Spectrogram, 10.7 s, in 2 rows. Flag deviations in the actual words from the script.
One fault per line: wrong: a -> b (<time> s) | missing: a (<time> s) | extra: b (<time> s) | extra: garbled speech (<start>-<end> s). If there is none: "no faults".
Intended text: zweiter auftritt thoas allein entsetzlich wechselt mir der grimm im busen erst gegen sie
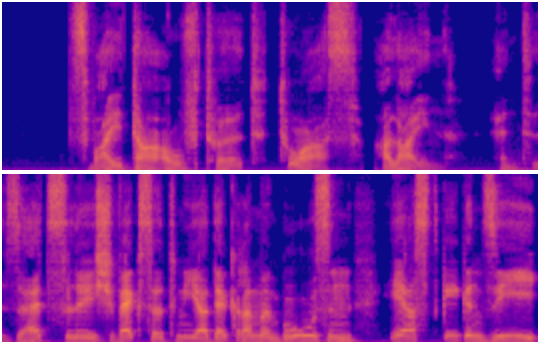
no faults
